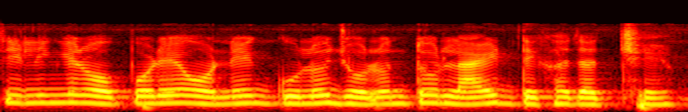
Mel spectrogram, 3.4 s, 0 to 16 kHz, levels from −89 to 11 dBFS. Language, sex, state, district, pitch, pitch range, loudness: Bengali, female, West Bengal, Alipurduar, 200 Hz, 185-210 Hz, -16 LUFS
